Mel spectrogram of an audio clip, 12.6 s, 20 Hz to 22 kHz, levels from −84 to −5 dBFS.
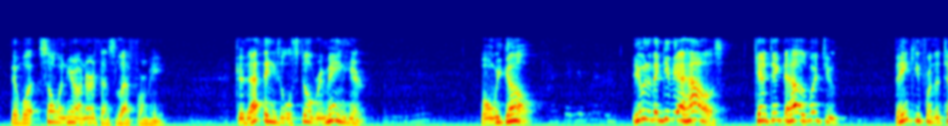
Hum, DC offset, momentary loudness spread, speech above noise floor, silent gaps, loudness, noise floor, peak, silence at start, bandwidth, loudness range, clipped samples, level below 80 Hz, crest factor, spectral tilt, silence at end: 60 Hz at -45 dBFS; under 0.1%; 13 LU; 28 dB; none; -22 LUFS; -49 dBFS; -2 dBFS; 0.15 s; 6.6 kHz; 4 LU; under 0.1%; -46 dBFS; 20 dB; -7 dB/octave; 0 s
